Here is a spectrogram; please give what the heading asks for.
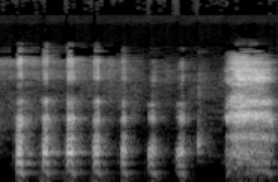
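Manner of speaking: acted trickster's laugh; sly laugh. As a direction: chuckle to yourself at a successful trick. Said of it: "riendo dijo".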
